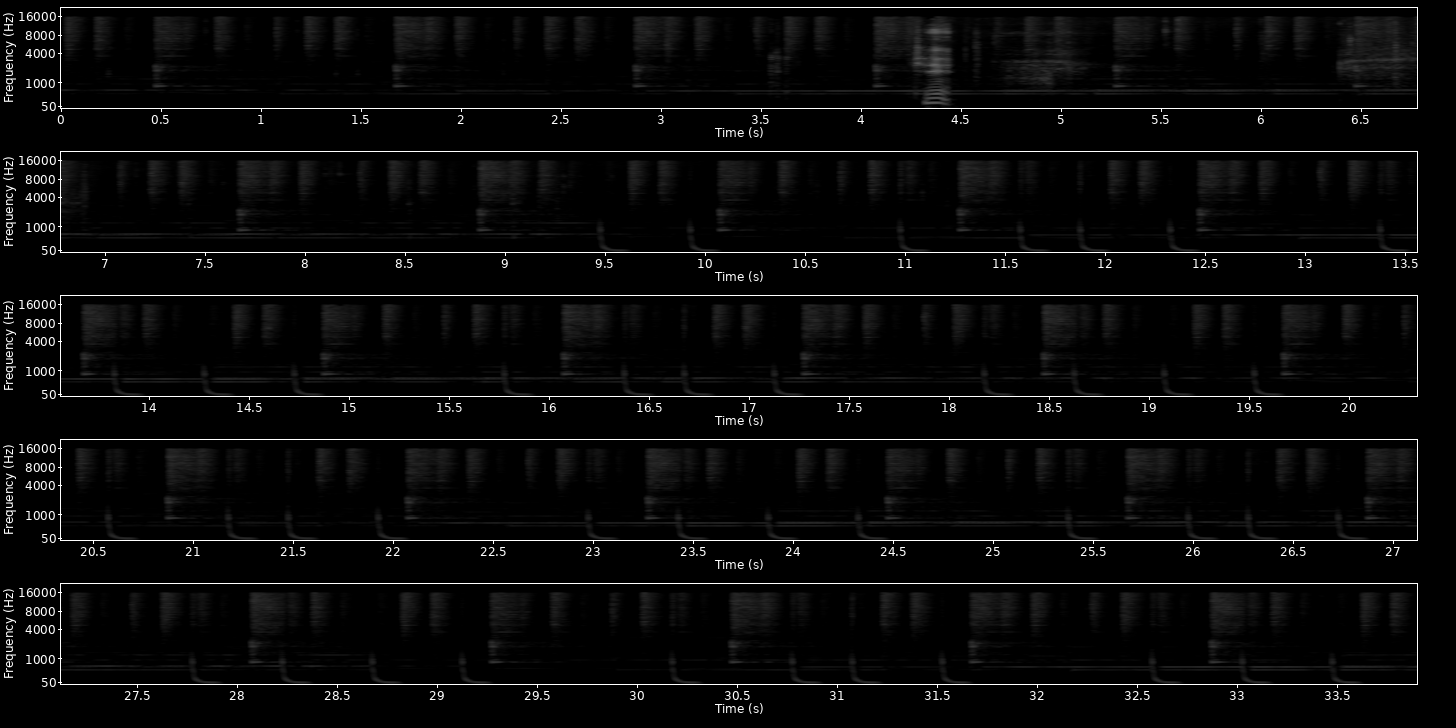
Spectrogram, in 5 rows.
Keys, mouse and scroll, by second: 0.0 click, 1.1 click, 5.9-6.4 middle drag, 6.4-7.1 scroll up 10, 6.7 shift+middle drag, 7.1 a, 7.4 middle drag, 7.7 Tab, 8.1 click, 8.3 Tab, 8.5 middle drag, 9.8 middle click, 13.0 KP_3, 13.8 shift+middle drag, 14.0-14.6 scroll up 2, 14.6 shift+middle click, 15.4 r, 16.5 g, 17.6-18.2 middle drag, 18.2-18.8 scroll down 4, 18.8 shift+middle drag, 19.1-19.5 scroll up 1, 19.5-20.5 middle drag, 20.5 l, 21.2 a, 21.7 l, 24.7 a, 26.7 a, 27.0 shift+middle drag, 27.2-27.7 scroll up 2, 27.7-28.9 middle drag, 28.9-31.1 typing, 30.0 Escape, 32.0 ctrl+z, 32.2 g, 33.6-33.9 middle drag.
